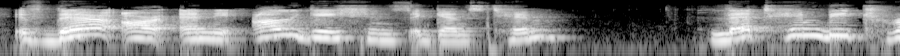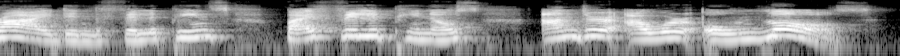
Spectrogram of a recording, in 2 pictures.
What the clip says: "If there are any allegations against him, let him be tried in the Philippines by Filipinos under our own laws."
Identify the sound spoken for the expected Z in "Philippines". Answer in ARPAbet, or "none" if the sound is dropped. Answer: Z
